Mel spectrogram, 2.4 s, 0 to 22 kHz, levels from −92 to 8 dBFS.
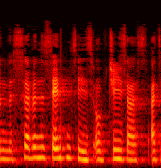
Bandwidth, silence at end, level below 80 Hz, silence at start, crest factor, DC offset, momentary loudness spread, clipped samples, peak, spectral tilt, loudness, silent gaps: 13 kHz; 0 s; -78 dBFS; 0 s; 20 dB; under 0.1%; 6 LU; under 0.1%; -12 dBFS; -4.5 dB/octave; -30 LUFS; none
